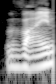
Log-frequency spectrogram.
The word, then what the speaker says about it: Weine: But yeah, this was directed by Robert Weine, I think is how you say his name.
